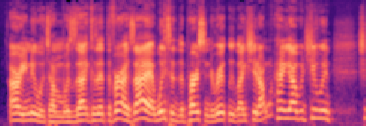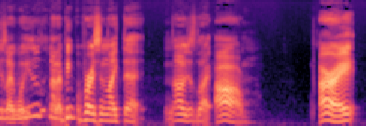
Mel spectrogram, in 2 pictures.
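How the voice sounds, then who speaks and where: A very fast, animated woman with an American accent and lively intonation. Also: medium pitch for a woman. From US, same city as host; parents from Los Angeles and Detroit. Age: 20s. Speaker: rapper. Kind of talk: casual interview chat.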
